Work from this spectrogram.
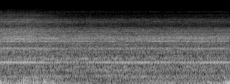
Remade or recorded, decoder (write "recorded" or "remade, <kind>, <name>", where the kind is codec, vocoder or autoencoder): recorded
